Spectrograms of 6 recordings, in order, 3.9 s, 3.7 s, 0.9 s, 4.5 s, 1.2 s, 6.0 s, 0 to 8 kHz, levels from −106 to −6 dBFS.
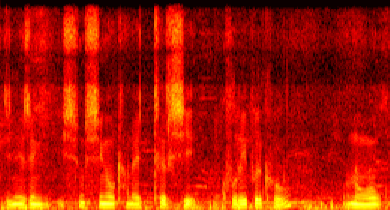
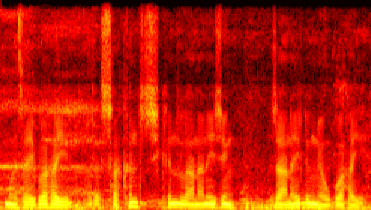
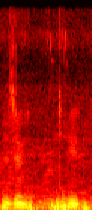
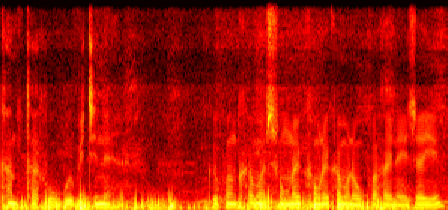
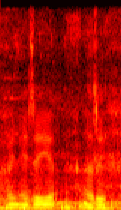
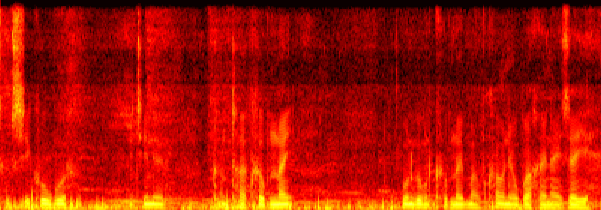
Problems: none marked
